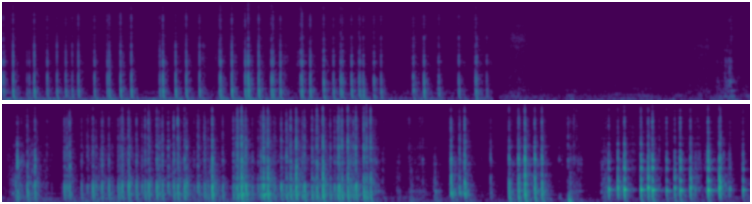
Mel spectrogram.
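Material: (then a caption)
Cardboard. A hollow cardboard Pringles tube with a metal base, held in one hand, is tapped with short fingertips along its printed side and then on the metal bottom. Quick, dry, hollow taps come in irregular bursts, go quiet for a few seconds, then return louder and denser before thinning into scattered taps.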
